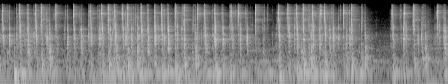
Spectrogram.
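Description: A black RGB mechanical keyboard with plastic keycaps, resting on a wooden desk, is typed on rapidly with the fingertips of both hands. The result is a dense stream of bright, sharp plastic clacks with a high ring on top and very little low end. There is a brief pause near the end before the typing resumes.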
